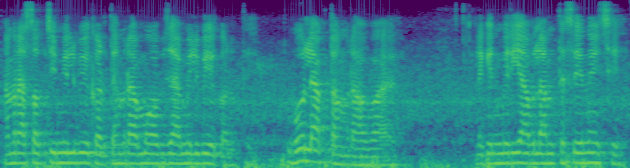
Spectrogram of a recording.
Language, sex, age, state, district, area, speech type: Maithili, female, 60+, Bihar, Madhepura, urban, spontaneous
